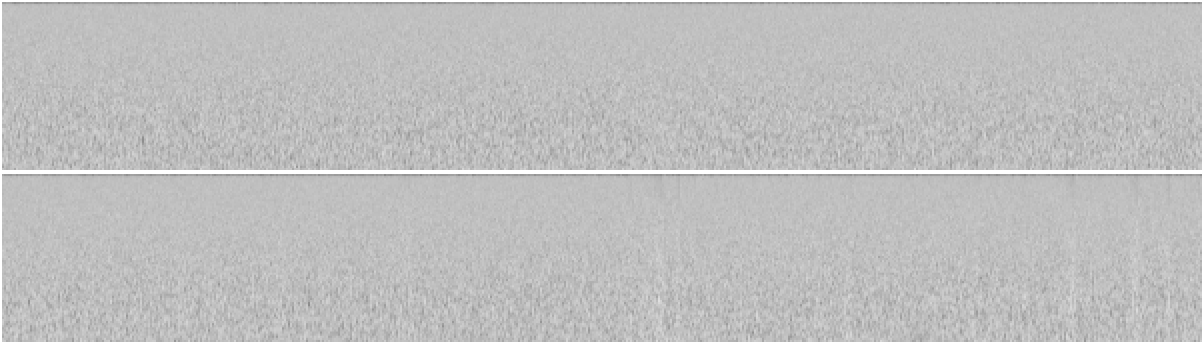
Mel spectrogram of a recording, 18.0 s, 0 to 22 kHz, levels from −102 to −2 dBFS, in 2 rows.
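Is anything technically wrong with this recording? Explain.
Yes, the samples are built from the wrong bytes, and it runs from start to finish. Whatever read this audio stitched each sample's bytes together wrongly, whether off by one byte or in swapped order, so the quick-changing low bits end up as the biggest part of every value. What you get is loud, harsh broadband noise over the whole thing, close to white noise on the loud passages.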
